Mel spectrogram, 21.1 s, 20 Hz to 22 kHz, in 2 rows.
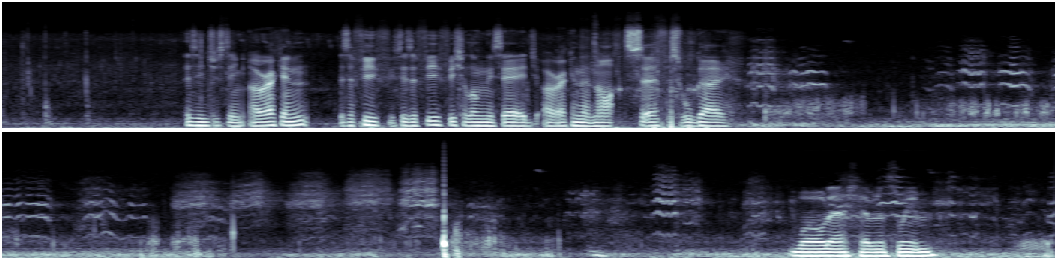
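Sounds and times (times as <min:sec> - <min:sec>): low steady hum: 0:00.0 - 0:21.0
waterbirds calling: 0:00.0 - 0:21.0.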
